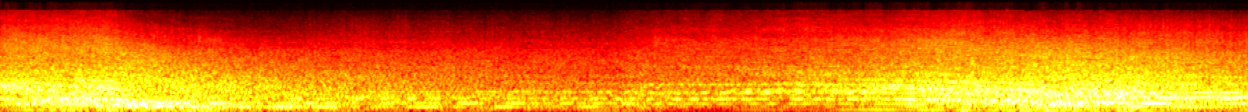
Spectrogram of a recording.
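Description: Engines of NASCAR race cars in the iRacing video game, several cars roaring and revving together as they pass, with sweeping pitch changes, fairly faint and steady.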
